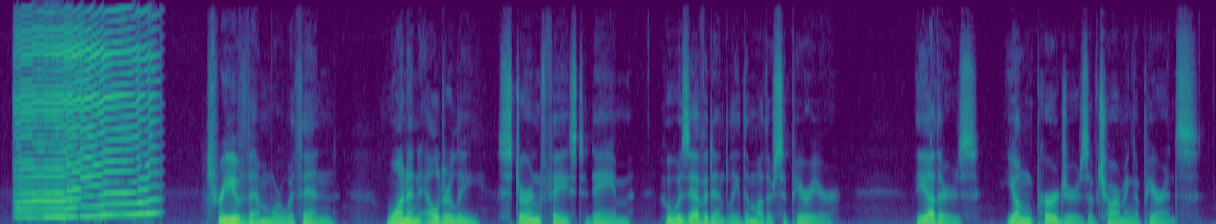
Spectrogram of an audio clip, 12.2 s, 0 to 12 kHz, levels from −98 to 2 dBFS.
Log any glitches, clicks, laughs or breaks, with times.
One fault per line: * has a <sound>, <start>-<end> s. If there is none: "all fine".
* has a squeak, 0.1-1.7 s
